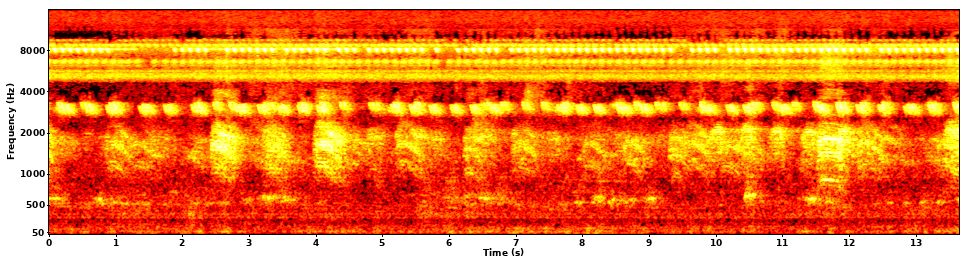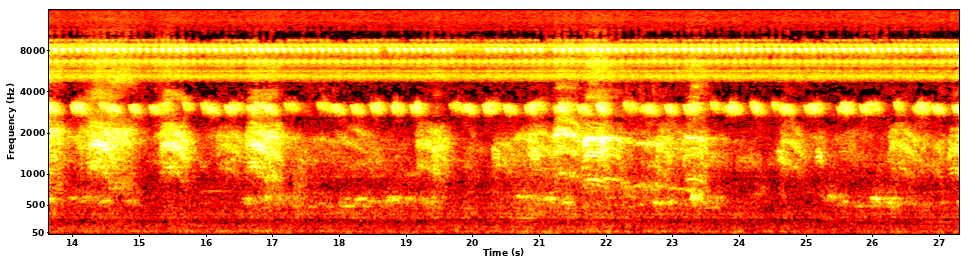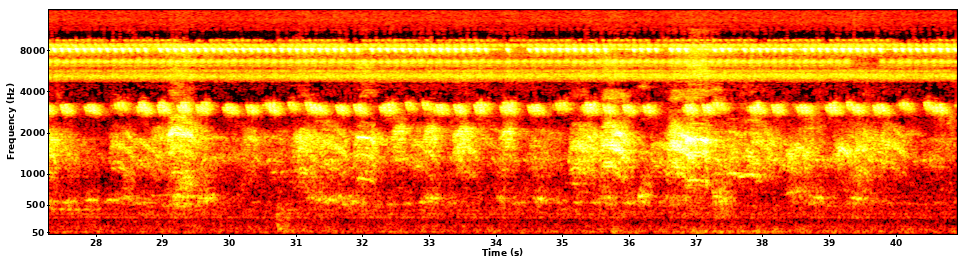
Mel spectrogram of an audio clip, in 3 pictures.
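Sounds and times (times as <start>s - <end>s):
insects trilling: 0.0s - 40.9s
crows cawing: 2.4s - 4.7s, 11.3s - 12.7s, 13.4s - 17.4s, 20.4s - 23.7s, 35.2s - 38.1s.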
